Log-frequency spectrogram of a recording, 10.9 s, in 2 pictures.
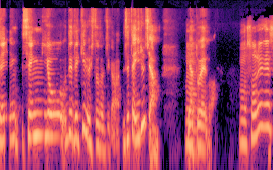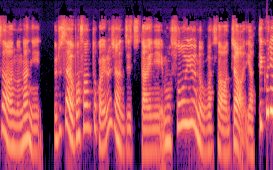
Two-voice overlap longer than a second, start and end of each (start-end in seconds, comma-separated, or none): none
